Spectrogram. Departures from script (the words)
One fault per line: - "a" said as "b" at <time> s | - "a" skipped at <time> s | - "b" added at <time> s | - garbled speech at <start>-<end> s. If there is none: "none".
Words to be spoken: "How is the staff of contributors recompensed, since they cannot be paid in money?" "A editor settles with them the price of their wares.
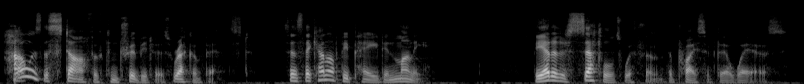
- "A" said as "The" at 5.3 s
